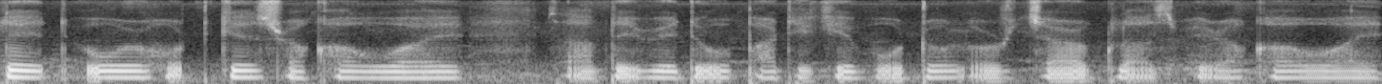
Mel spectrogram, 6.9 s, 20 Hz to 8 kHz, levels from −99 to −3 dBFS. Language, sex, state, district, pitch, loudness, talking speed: Hindi, female, Arunachal Pradesh, Papum Pare, 175 Hz, -20 LUFS, 165 wpm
